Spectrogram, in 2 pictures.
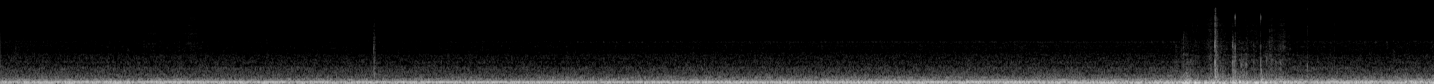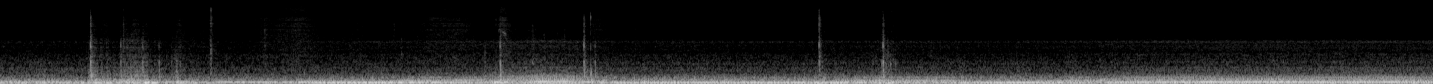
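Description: Car driving slowly, heard from inside the cabin: a steady low engine and road rumble, with the engine note rising and falling a few times in the second half as the car speeds up and slows. A few short knocks break in now and then.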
